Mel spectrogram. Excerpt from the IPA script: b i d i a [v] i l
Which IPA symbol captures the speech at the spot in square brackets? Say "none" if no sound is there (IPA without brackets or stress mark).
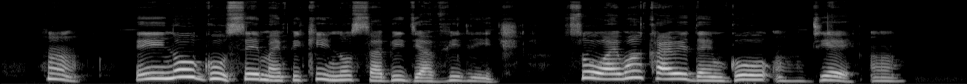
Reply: v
